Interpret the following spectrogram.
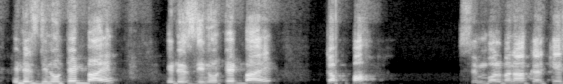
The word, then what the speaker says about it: kappa: ठीक है, pronounced as कप्पा.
